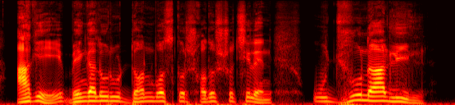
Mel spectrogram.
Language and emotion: Bengali, neutral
